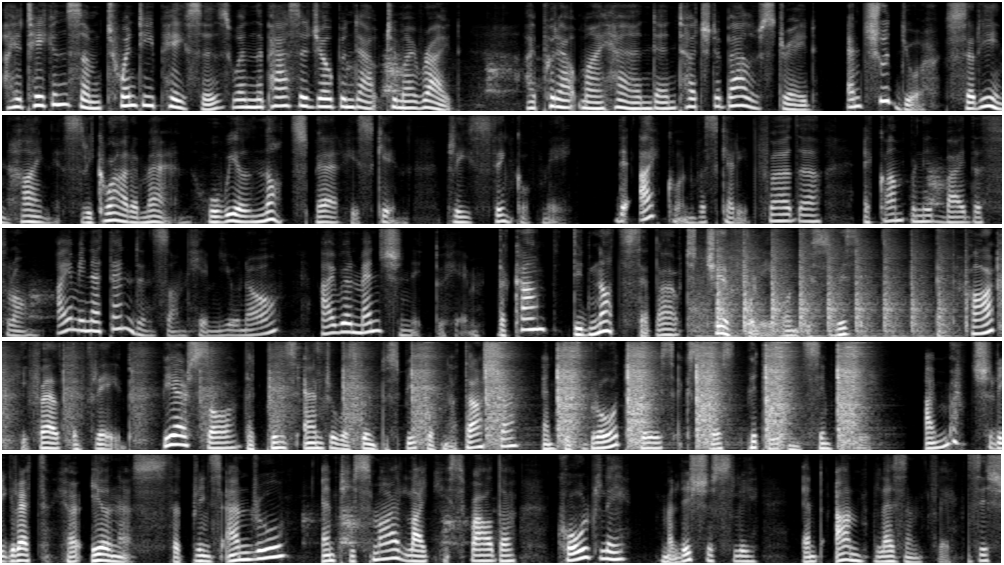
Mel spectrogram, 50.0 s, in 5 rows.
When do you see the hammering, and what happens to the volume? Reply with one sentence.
The hammering can be heard from 26.9 to 38.7 s, getting quieter then louder.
